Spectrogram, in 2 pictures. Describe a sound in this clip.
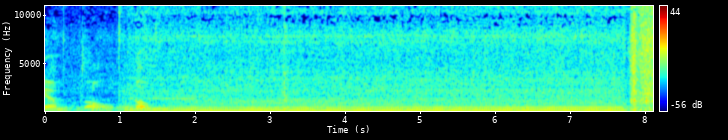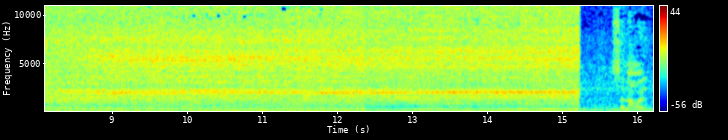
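A blender motor hums steadily, then whirs loudly as it blends.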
